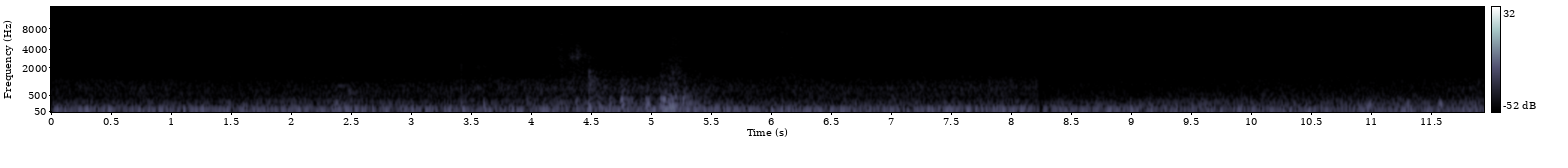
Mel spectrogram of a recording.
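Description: Low indoor rumble with a few soft knocks and rustles, like a cupboard or door moving.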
